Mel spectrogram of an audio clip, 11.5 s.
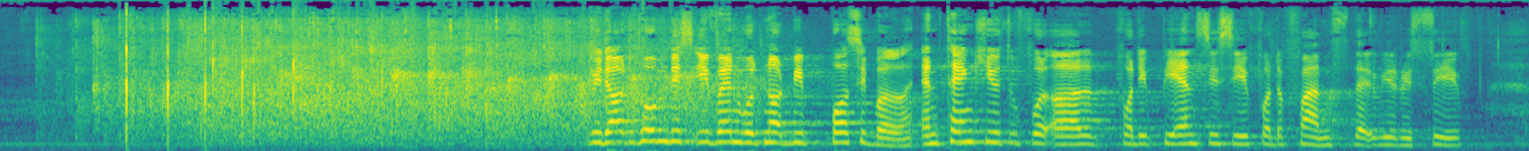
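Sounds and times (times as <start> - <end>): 
audience applause: 0.3 - 5.8
speech: 4.4 - 11.1.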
